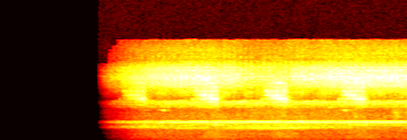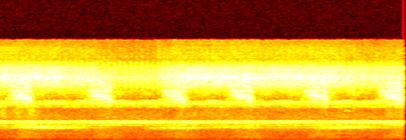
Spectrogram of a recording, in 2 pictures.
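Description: Silence for about a second, then steady insect chirping: a continuous high trill with a sharper chirp repeating about every two-thirds of a second.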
